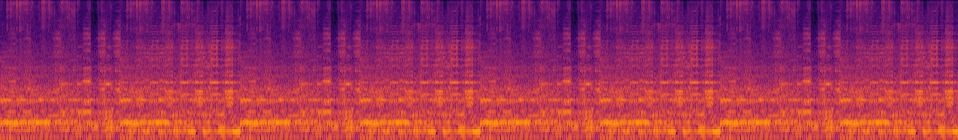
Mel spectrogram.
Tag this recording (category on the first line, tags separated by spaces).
Instrument samples > Percussion
Dark Soundtrack Ambient Industrial Drum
